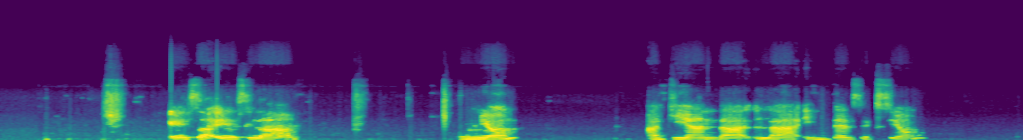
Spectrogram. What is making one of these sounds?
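A young woman speaks calmly, heard through an online call microphone.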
